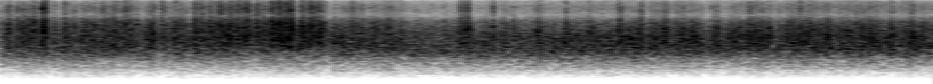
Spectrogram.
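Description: Wind rushes steadily past while travelling along a road.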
